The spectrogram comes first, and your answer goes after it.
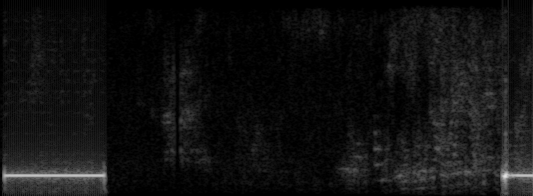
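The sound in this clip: Telephone call tone while dialing a client, a steady low hum lasting about a second, then a quiet gap with faint murmuring voices before the same tone starts again.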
